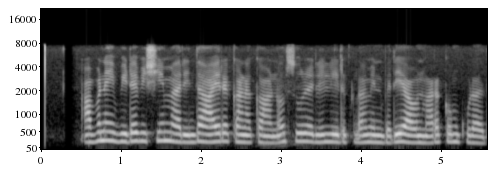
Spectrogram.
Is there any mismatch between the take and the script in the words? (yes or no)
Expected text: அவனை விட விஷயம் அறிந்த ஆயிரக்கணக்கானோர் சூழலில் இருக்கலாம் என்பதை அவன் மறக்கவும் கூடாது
no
